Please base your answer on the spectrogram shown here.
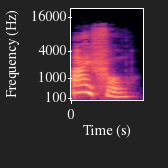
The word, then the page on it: eyeful: British English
